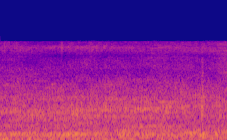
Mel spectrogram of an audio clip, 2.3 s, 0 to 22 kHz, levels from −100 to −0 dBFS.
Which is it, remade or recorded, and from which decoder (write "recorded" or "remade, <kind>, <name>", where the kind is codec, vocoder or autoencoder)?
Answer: remade, codec, SNAC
